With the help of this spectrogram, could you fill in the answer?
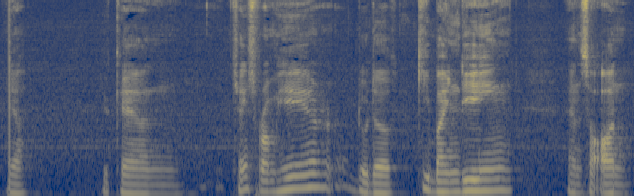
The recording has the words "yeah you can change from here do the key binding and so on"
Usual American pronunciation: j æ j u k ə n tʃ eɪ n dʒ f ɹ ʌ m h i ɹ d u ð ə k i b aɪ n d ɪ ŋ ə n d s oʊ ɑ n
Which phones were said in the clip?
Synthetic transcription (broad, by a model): j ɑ j u k ə n tʃ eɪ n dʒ f ɹ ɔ m h i ɹ d u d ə k i b aɪ n d ɪ ŋ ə n s oʊ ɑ n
